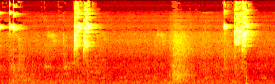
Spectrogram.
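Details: Harsh, high-pitched chirps from a green Fischer's lovebird: a short thin opening call, a doubled scratchy burst, a faint hiss, then another doubled raspy chirp.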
